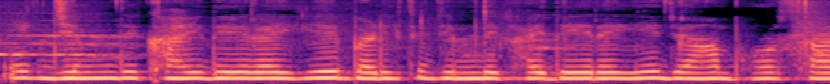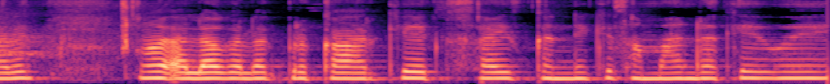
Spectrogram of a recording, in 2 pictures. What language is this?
Magahi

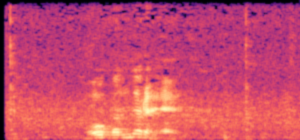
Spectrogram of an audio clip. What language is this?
Urdu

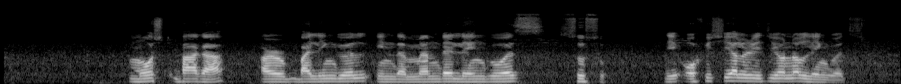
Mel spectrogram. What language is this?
English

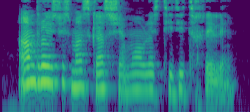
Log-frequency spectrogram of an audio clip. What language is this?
Georgian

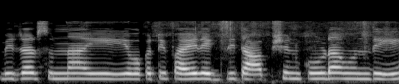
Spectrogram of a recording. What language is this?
Telugu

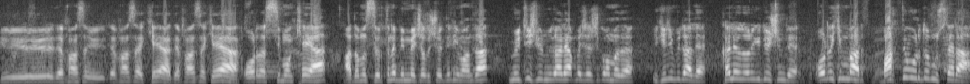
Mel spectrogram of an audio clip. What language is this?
Turkish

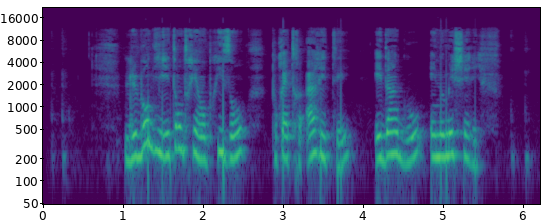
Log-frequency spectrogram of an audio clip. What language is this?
French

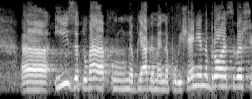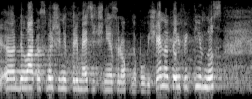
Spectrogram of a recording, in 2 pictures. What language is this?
Bulgarian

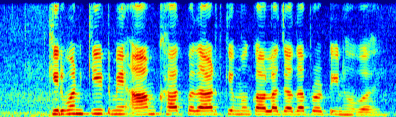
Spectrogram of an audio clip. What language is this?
Magahi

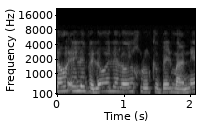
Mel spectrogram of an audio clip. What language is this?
Hebrew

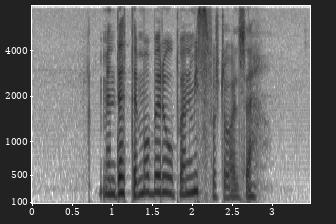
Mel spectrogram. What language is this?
Norwegian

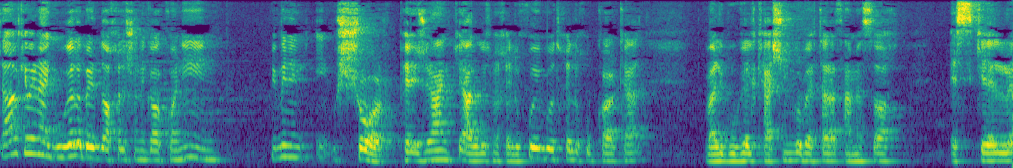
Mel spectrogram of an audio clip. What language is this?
Persian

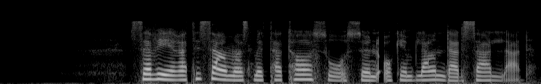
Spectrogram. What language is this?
Swedish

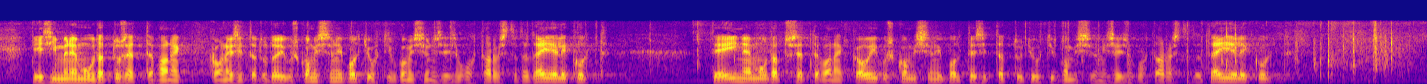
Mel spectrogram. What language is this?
Estonian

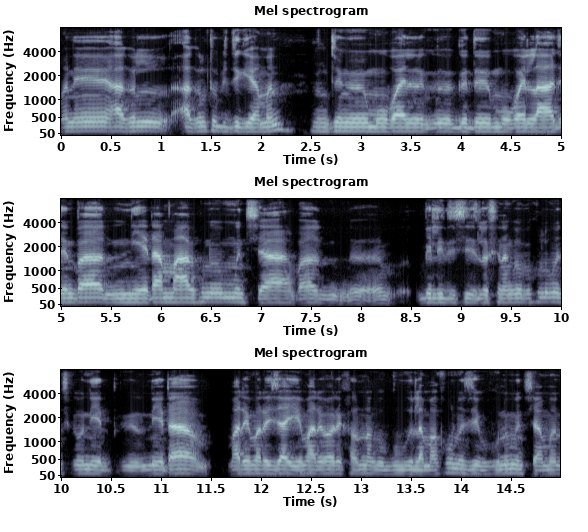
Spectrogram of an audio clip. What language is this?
Bodo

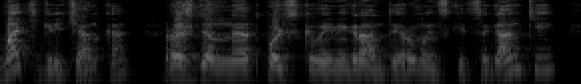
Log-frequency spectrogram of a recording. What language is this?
Russian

